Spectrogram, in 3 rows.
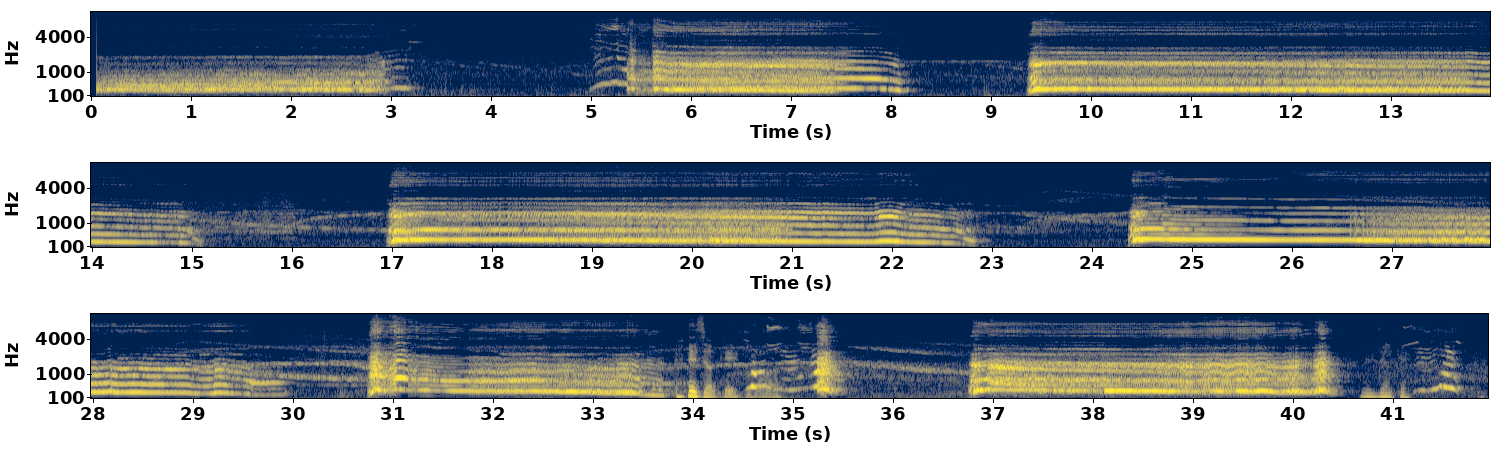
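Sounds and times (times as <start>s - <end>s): dog howling: 5.0s - 8.2s, 9.4s - 15.1s, 17.0s - 22.9s, 24.4s - 29.9s, 30.7s - 35.6s, 36.8s - 41.9s.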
